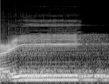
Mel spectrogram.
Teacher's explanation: আইন হরফকে হলকের মধ্যখান থেকে উচ্চারণ করব, কারণ আইনের মাখরাজ হলকের মধ্যখান থেকে হবে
